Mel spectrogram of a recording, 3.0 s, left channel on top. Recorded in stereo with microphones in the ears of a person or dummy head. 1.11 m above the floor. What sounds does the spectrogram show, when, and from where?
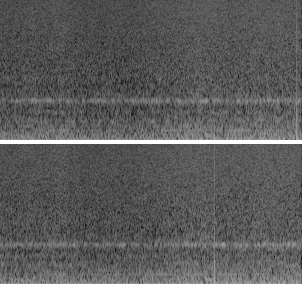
Only background noise.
